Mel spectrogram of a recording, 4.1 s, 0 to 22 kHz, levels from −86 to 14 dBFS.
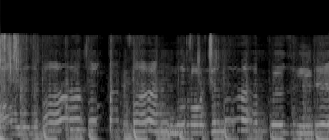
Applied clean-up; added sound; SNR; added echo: neural mask model RNNoise.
